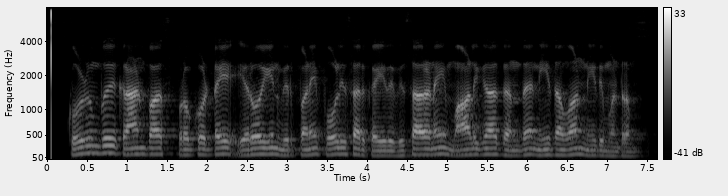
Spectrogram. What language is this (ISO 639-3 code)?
tam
